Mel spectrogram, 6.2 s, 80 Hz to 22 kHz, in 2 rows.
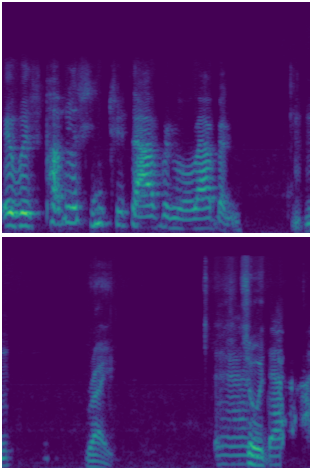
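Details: Adult woman, actress and comedian, born with cerebral palsy in 1956: dysarthria (cerebral palsy).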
